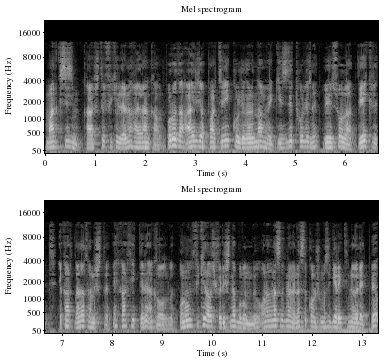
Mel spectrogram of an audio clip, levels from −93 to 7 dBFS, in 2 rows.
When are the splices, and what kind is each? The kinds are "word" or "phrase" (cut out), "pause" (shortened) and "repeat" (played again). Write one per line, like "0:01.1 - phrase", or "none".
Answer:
0:05.3 - word
0:08.9 - word
0:11.5 - word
